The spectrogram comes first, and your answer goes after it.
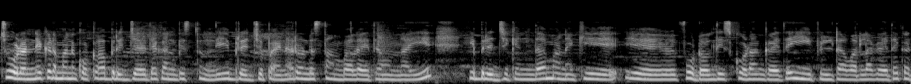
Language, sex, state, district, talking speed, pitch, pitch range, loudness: Telugu, female, Andhra Pradesh, Chittoor, 150 wpm, 245 Hz, 230-265 Hz, -19 LUFS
